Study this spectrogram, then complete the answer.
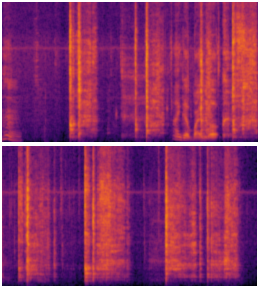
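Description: A metal spoon stirs and scrapes against a metal pot.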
